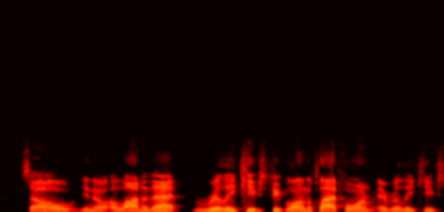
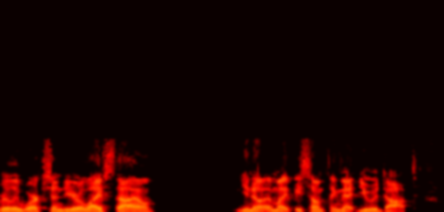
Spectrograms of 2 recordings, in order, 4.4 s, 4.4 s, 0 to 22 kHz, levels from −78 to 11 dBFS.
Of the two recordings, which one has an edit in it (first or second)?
first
